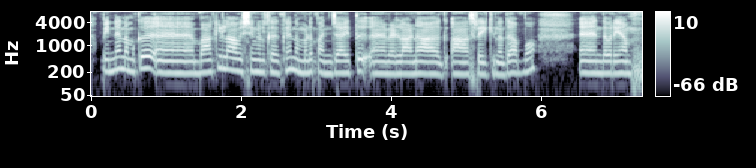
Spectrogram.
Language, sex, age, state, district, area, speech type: Malayalam, female, 45-60, Kerala, Wayanad, rural, spontaneous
